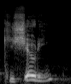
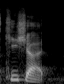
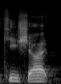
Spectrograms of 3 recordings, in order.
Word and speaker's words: Quichotte: And because I was saying, like everybody else, Quichotte, right? And it's like, no, it's Quichotte. And then if you go to the wiki page, you can see, like, the pronunciation right there is Quichotte, French.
